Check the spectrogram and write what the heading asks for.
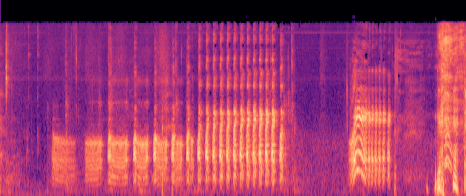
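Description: A willow ptarmigan calls alone: nasal, clucking notes speed up into a rapid rattling stutter, then after a short pause come a few loud, harsh, downward-sliding croaks.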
